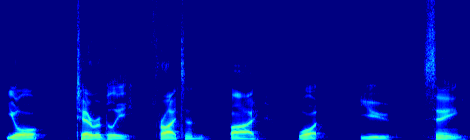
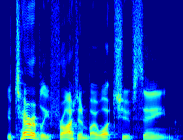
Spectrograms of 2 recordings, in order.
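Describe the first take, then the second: First: Every syllable is even, with no stress or melody. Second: Key syllables are stressed, with a lively stress-timed rhythm. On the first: The speaker calls it wrong. "I wasn't using any stress or intonation" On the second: The speaker calls it right. "And this is how it sounds"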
